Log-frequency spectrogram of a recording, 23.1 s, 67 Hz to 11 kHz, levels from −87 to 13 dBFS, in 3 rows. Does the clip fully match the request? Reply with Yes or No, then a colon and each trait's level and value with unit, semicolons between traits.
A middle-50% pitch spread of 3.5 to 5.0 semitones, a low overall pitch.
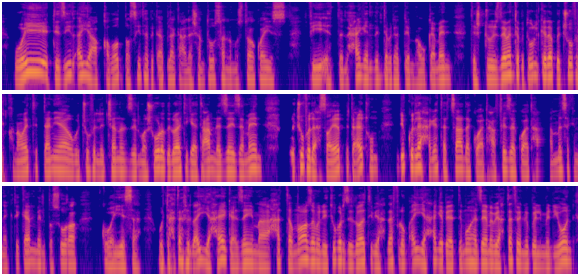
No: average, 3.0 semitones; low, 125 Hz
